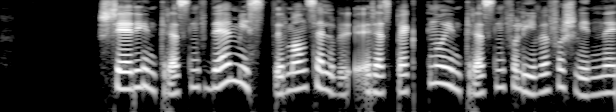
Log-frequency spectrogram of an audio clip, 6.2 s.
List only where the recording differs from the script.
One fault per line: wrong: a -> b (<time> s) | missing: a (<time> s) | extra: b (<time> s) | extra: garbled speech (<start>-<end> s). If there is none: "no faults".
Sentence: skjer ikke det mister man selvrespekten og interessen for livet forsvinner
wrong: ikke -> interessen (1.4 s)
